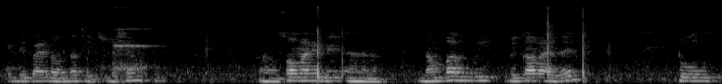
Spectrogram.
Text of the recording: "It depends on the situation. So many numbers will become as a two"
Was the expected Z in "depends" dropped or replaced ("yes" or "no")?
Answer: yes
